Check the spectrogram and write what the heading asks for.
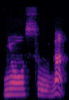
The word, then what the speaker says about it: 음료수나: Siwon han nyosuna. Ini bacanya ketemu real, ini realnya n ya. Bacanya huruf n.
